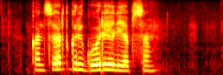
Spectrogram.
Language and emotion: Russian, neutral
